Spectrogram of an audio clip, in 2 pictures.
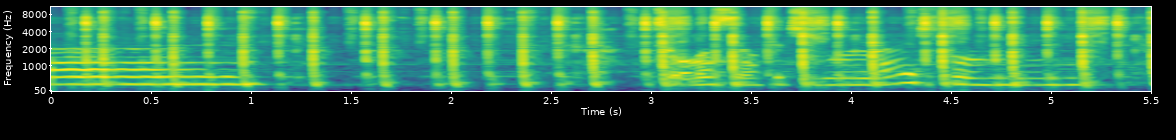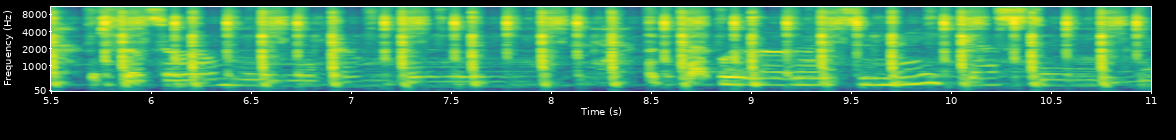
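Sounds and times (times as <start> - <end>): rapid sharp clicking: 0.1 - 11.0.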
